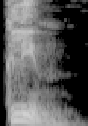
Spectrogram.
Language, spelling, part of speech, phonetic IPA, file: Russian, клин, noun, [klʲin], Ru-клин.ogg
- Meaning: 1. wedge 2. V formation (of birds, aircraft, etc.) 3. flying wedge 4. field(s) or an area of a field sown with one crop 5. gusset 6. quoin 7. jam, jam-up (blockage of a mechanism) 8. stupor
